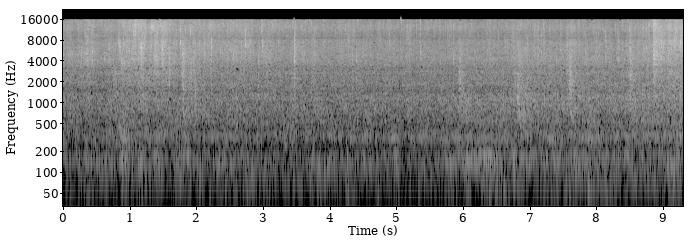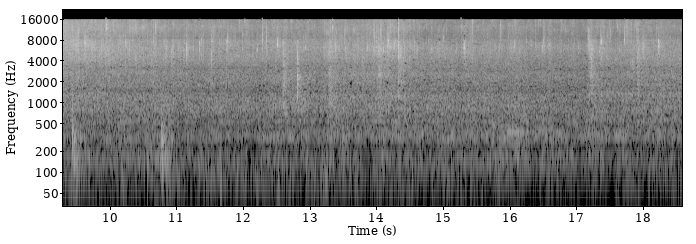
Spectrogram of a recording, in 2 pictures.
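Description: Moong dal fritter batter deep-frying in hot oil: a steady sizzling hiss with scattered pops and crackles.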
